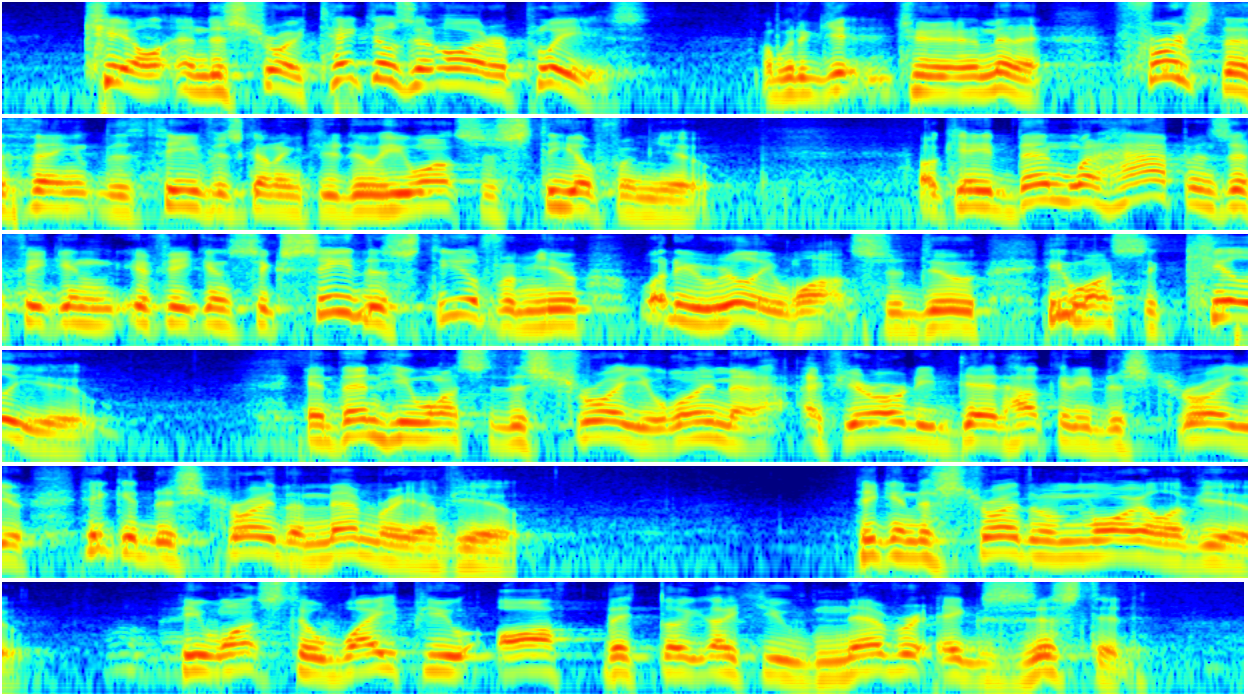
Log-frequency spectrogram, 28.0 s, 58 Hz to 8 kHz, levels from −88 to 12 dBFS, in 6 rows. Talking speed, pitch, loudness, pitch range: 215 wpm, 160 Hz, -13 LUFS, 140-180 Hz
